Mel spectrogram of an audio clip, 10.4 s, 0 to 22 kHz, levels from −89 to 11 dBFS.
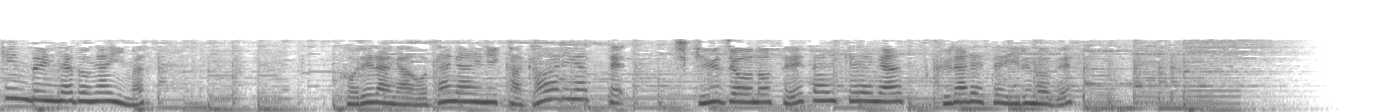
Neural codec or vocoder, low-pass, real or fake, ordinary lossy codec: none; 7.2 kHz; real; MP3, 24 kbps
